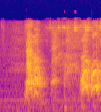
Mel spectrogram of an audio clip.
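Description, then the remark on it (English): A dog named Ginger barks at someone behind a door in short bursts, two or three loud, sharp yaps with brief pauses between, heard on its own with no talking. “She's barking at someone behind the door.”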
